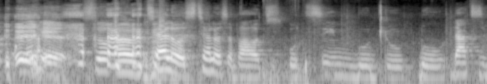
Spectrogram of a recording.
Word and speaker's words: Oti Mgbodo Mgbo: Okay, so tell us about Oti Mgbodo Mgbo. That's the pronunciation.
